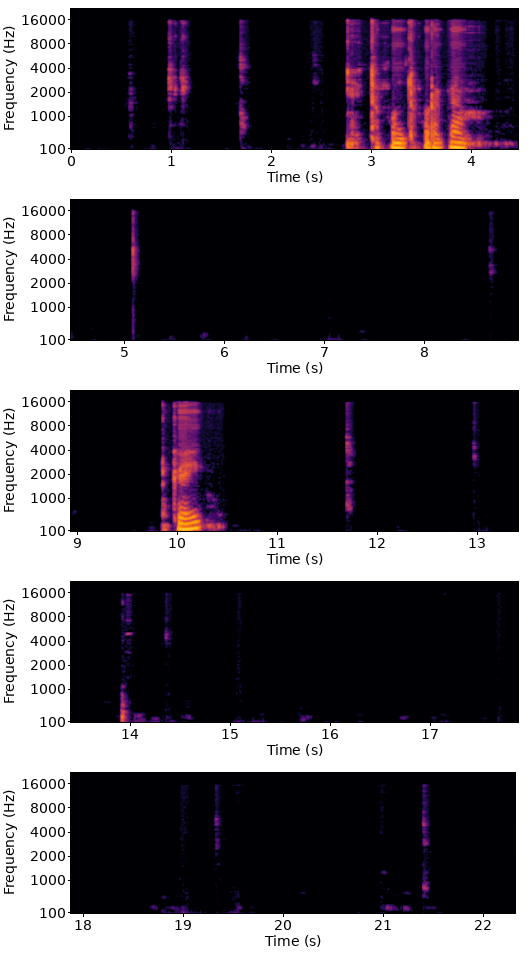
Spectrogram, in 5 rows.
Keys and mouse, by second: 1.5 5, 2.2 click, 3.8 click, 12.2 click, 14.8 click, 21.9 click.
